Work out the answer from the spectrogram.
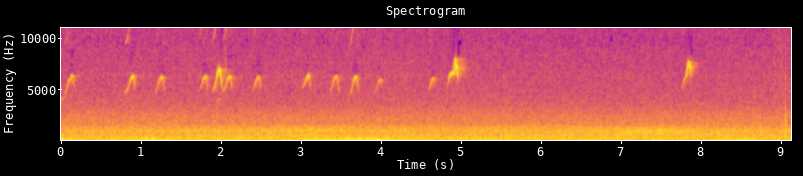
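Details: New Holland honeyeaters (Phylidonyris novaehollandiae) in Kamay Botany Bay National Park give quick runs of sharp, high chipping notes, then a few single chips, over a steady low rumble of wind or distant traffic.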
